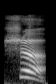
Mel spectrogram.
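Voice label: "she4", Mandarin Chinese syllable, pinyin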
